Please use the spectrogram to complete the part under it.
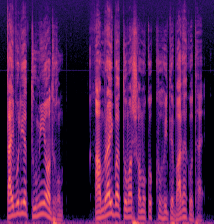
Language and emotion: Bengali, neutral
